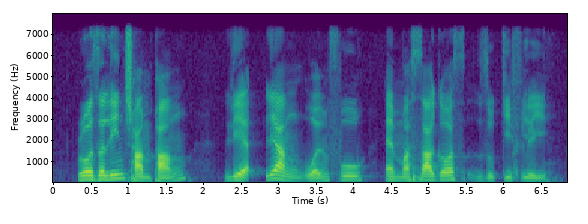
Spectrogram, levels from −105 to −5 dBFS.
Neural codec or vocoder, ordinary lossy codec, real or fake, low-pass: none; none; real; 7.2 kHz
